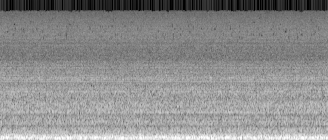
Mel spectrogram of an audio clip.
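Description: Jet engines drone steadily with a deep, low rumble.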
